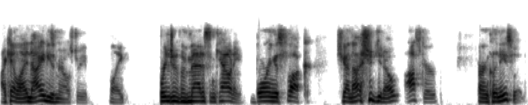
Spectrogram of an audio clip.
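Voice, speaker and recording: A man's voice: on the high side, fairly quick, dry recording. Opinionated man on a muffled line. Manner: opinionated, animated, swears casually. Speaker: podcast guest. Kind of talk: casual chat about film awards.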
